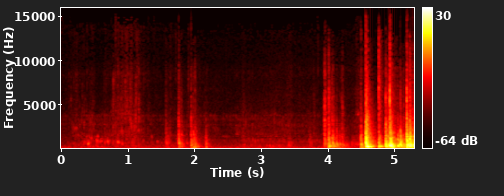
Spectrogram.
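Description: A glass measuring pitcher scooping hot water, about 200 degrees, out of a plastic water cooler, with loud splashing and sloshing starting about four seconds in. This is hot water being drawn for a mash-out. A couple of light knocks come earlier, about two seconds in.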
